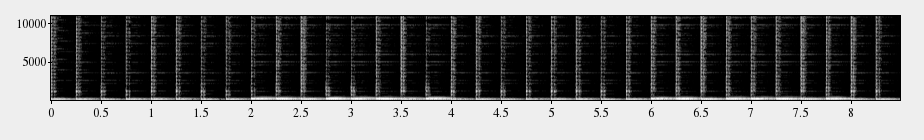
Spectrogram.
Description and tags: Muster Loop 2
120bpm. Created with Reason 7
